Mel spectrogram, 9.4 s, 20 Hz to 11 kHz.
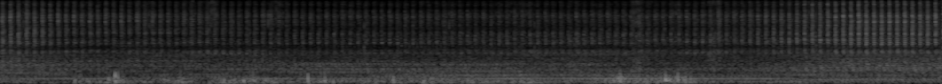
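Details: Renault Scenic 2 with a K4M 1.6 engine and automatic transmission at 202,000 km. A quick light knock, about three per second, sits over a steady idle and grows louder; it comes from below and worsens as the engine warms: lower-end engine knock.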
